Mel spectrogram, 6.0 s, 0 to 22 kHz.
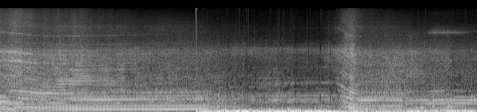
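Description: The V8 engine of a BMW M3 E92 race car at full throttle passing by, its note dropping in pitch as it goes past and pulls away. About four seconds in, another race car flies past close by with a sudden steep drop in pitch, and its engine note carries on afterwards.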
